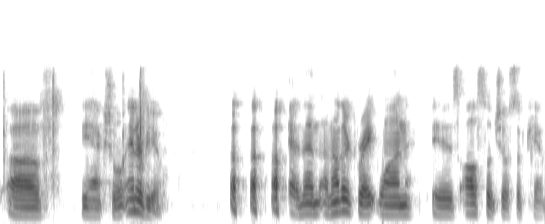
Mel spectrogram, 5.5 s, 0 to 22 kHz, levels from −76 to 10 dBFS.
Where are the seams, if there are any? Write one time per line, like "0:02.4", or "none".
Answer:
0:02.9

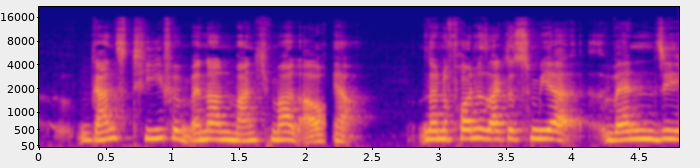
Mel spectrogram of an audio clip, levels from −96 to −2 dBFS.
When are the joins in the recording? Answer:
0:02.1

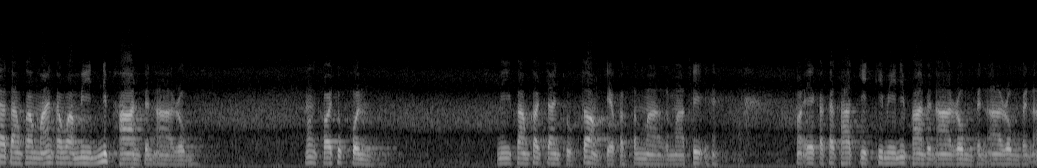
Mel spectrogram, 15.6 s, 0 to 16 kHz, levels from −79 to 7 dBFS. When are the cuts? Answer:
0:01.7

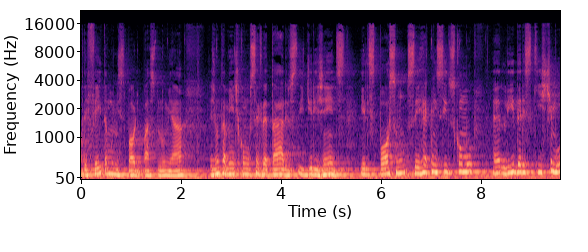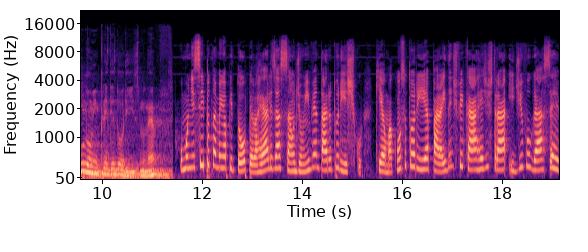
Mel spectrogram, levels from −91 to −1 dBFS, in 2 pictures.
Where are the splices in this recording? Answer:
0:02.6

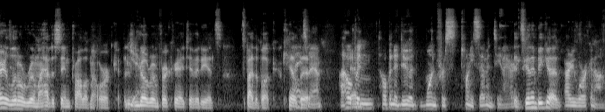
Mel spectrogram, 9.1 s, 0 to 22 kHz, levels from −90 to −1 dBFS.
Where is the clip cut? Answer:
0:04.2

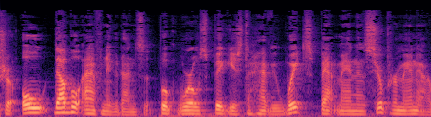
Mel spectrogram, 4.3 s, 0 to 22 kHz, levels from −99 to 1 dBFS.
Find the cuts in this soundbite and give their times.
0:01.6

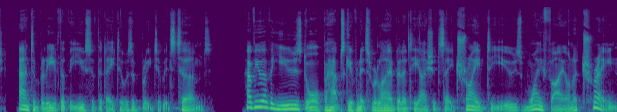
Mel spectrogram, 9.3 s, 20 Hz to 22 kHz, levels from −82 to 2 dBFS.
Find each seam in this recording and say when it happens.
0:03.5

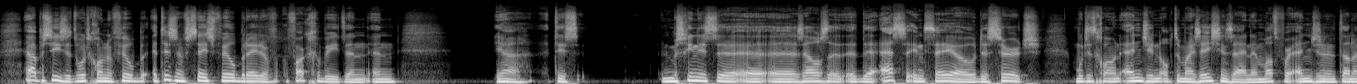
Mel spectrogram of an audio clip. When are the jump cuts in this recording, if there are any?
none

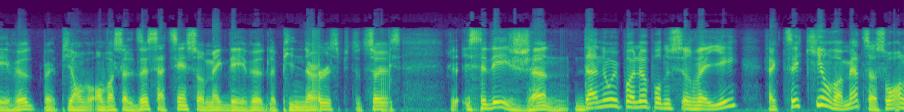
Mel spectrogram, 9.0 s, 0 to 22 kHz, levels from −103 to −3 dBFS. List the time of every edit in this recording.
0:05.7

